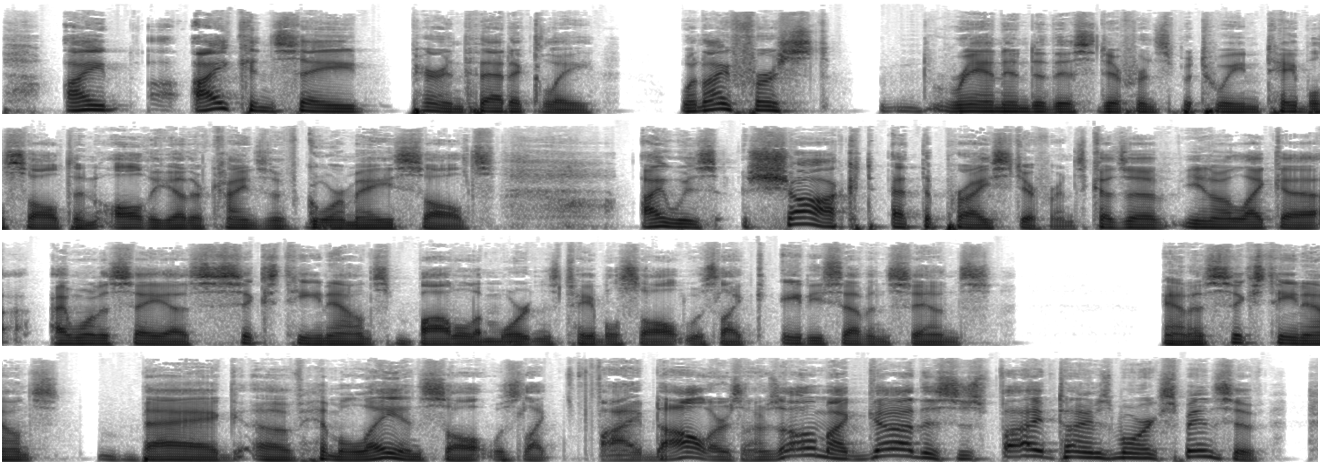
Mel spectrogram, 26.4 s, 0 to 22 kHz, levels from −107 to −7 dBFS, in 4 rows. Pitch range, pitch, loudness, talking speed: 90-120 Hz, 100 Hz, -20 LUFS, 170 wpm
